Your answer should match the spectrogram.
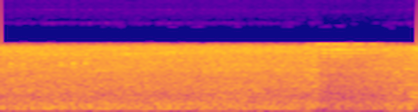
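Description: Dense street traffic, mostly motorbikes and scooters, running as a steady wash of engine and road noise.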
